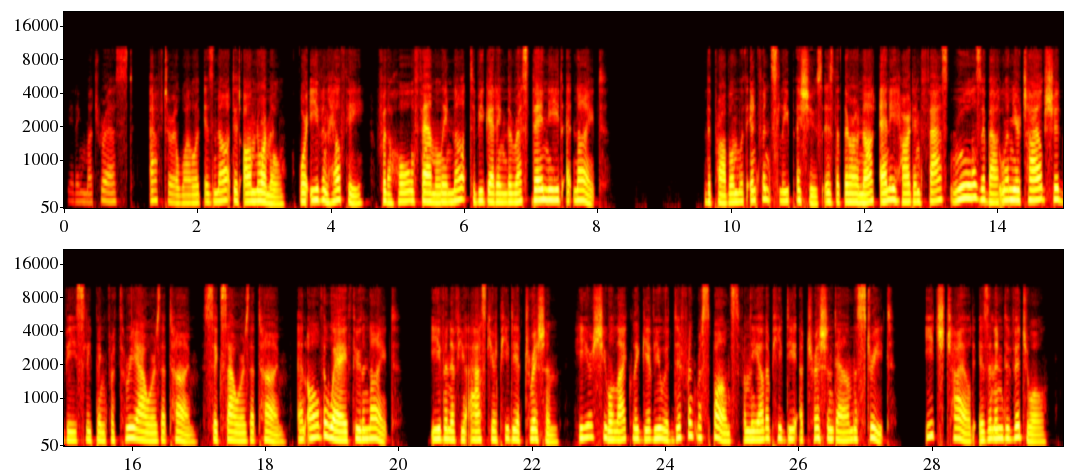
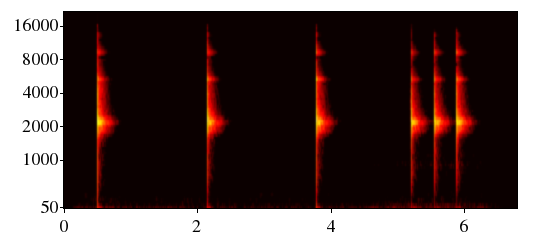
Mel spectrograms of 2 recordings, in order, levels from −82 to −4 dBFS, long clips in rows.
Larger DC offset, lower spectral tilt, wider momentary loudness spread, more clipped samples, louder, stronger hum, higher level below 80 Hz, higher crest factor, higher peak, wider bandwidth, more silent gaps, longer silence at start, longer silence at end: neither; first, -5.5 dB/octave vs 2.5 dB/octave; about the same, 9 LU vs 11 LU; neither; first, -19 LUFS vs -25 LUFS; neither; first, -54 dBFS vs -72 dBFS; second, 16 dB vs 32 dB; about the same, -2 dBFS vs 0 dBFS; second, 10.5 kHz vs 16 kHz; first, 8.28-8.56 s, 8.75-8.98 s, 9.27-9.48 s, 20.16-20.44 s, 27.56-27.86 s vs none; second, 0.2 s vs 0.5 s; second, 0.25 s vs 0.75 s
